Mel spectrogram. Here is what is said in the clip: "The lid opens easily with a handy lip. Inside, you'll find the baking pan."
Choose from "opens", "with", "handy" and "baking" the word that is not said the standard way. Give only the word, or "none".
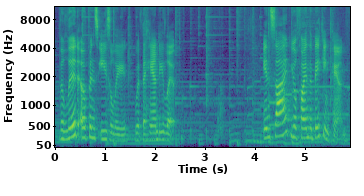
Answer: none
